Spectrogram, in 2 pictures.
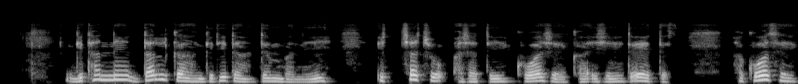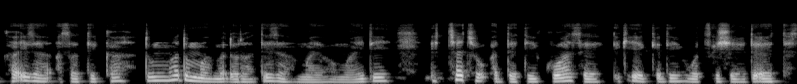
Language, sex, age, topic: Gamo, female, 18-24, government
